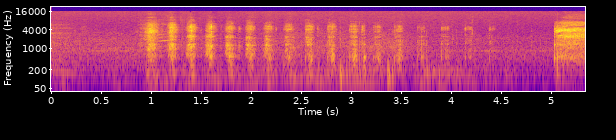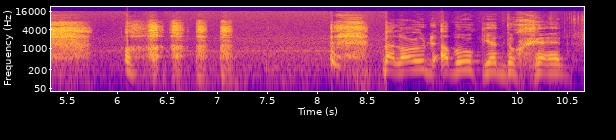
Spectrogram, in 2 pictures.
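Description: An elderly man coughs hard and repeatedly.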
